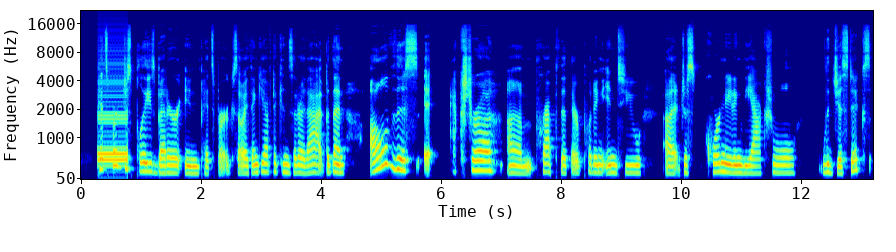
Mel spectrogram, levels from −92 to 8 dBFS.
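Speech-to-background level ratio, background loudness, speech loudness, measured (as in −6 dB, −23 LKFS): −3.0 dB, −24.5 LKFS, −27.5 LKFS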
